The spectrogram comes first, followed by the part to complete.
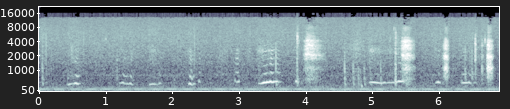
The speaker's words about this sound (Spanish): No llores, mi vida. No llores.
